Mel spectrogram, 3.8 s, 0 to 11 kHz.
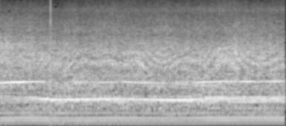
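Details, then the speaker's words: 2021 Stihl BR600 backpack blower, 65cc 4-mix engine, running: a steady high drone with a fan whistle, no misses or surging. It sounds great and is very quiet. Healthy running. "sounds great as i know it's very quiet much quieter than my web mats"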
